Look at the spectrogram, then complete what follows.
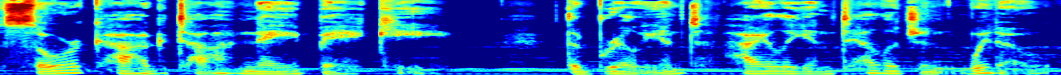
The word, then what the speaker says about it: Sorghaghtani Beki: The great political architect of this Toluid ascent was Sorghaghtani Beki, pronounced Sorghaghtane Beki, the brilliant, highly intelligent widow of Tolui and mother of the four great Toluid princes, Monke, Kublai, Hulagu, and Arik Boke.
